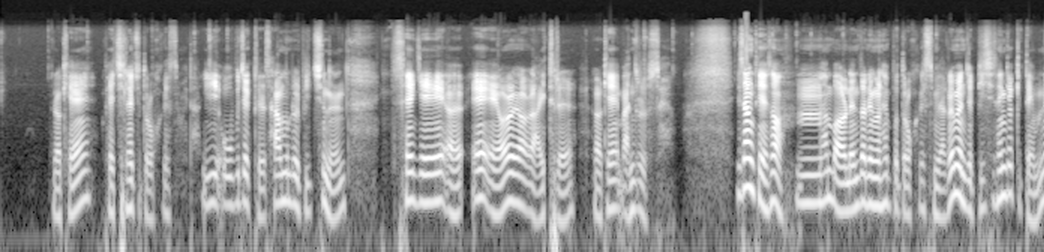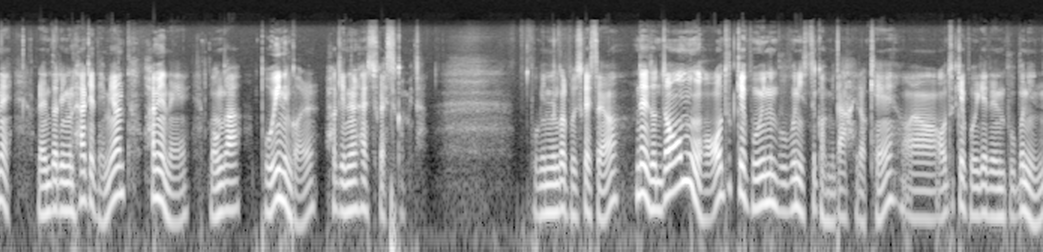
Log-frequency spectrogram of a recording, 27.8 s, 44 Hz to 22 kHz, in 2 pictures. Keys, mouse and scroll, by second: 0.0-0.5 typing, 0.5 ctrl+d, 0.5-1.1 drag, 0.5 alt+middle click, 1.9-2.5 drag, 2.8 alt+click, 4.7-5.3 middle drag, 8.7 alt+click, 9.1 alt+middle click, 9.4-9.7 alt+right drag, 10.0 alt+middle drag, 10.4 alt+right drag, 10.7-11.1 alt+middle drag, 11.8-12.4 drag, 13.5 click, 13.6 alt+middle click, 13.6 alt+right click.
